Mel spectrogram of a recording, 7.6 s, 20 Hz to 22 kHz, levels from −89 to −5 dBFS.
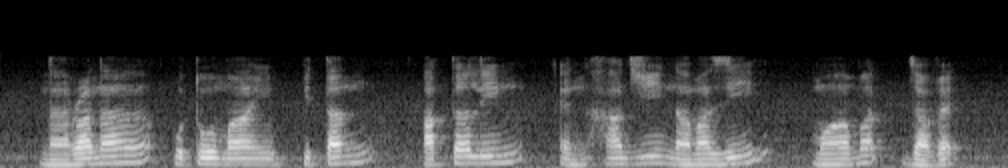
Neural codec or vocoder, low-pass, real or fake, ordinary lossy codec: none; 5.4 kHz; real; MP3, 48 kbps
